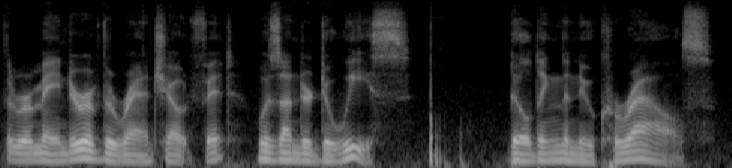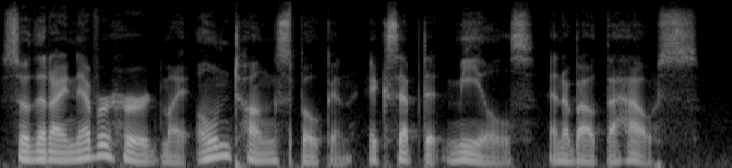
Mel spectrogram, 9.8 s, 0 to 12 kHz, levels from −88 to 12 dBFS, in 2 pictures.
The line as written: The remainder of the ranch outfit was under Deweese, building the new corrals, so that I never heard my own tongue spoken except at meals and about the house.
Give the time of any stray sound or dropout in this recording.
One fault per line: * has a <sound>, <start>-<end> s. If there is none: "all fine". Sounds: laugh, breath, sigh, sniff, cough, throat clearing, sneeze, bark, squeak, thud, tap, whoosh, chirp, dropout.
* has a thud, 2.9-3.2 s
